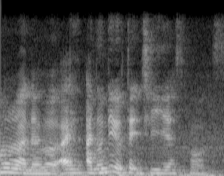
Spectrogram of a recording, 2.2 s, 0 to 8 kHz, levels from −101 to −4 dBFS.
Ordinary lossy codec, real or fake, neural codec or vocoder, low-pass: none; real; none; 7.2 kHz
